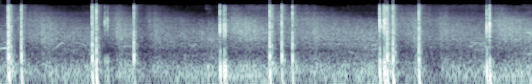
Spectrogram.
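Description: Fireworks display: aerial shells bursting with about a dozen sharp bangs at irregular intervals, over a steady hiss.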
